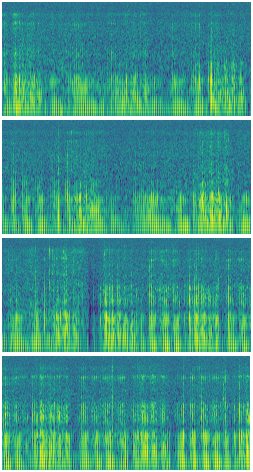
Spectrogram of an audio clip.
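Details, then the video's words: Long stretch of relaxing cat purring: a constant low vibrating hum in repeated breath cycles, slightly rougher in the first half and smoother, more regular later, with one short break. "Purring cat | Calming Relaxing Nature Sound"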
